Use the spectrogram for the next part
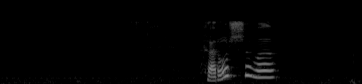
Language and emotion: Russian, positive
